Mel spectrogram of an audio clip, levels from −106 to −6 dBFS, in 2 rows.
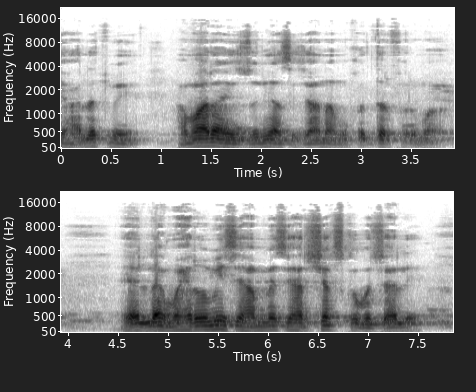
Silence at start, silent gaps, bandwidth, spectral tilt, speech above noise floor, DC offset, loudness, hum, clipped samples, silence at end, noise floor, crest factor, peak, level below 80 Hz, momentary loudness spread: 0 s; none; 13.5 kHz; -5 dB/octave; 32 dB; under 0.1%; -21 LUFS; none; under 0.1%; 0.05 s; -52 dBFS; 20 dB; 0 dBFS; -64 dBFS; 19 LU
